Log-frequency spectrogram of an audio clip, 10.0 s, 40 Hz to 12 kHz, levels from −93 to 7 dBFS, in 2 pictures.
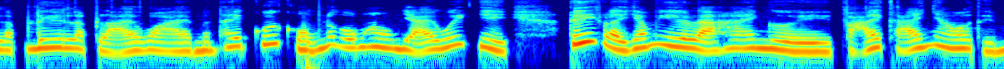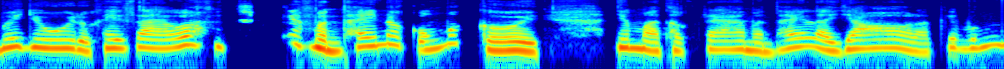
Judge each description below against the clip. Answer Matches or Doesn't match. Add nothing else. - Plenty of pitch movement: Doesn't match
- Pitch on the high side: Matches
